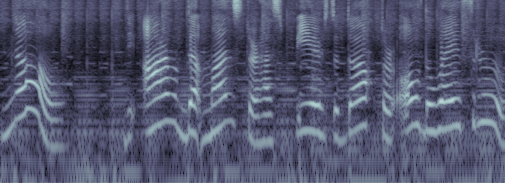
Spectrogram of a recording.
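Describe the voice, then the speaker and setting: Music plays in the background as a woman with a non-native accent speaks. Her pace is fairly slow and her intonation lively. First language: not English. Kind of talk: audiobook-style story reading.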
